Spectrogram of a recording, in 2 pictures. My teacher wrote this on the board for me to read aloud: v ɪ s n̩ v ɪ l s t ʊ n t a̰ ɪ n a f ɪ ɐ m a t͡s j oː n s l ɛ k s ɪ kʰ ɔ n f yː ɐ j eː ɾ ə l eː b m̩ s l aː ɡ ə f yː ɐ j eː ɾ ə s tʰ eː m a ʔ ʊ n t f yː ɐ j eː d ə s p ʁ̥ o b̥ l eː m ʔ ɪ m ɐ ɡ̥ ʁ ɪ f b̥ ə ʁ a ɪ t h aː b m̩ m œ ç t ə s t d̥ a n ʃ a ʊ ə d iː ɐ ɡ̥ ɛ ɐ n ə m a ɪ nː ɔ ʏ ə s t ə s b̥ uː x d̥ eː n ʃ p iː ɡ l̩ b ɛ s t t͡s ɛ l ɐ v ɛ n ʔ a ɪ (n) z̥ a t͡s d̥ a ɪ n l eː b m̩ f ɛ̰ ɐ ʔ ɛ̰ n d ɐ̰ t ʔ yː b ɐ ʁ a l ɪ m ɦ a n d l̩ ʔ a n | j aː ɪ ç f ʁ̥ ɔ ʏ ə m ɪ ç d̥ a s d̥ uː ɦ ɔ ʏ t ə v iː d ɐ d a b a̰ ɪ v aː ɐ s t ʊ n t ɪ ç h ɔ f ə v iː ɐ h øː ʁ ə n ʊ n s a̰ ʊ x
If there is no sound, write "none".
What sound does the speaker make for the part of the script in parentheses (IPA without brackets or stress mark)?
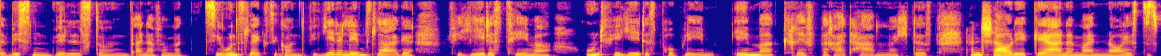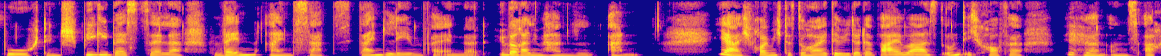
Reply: n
